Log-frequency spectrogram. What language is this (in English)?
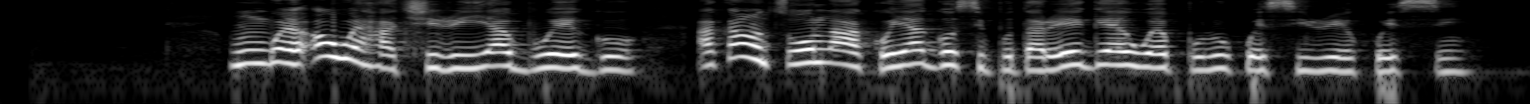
Igbo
